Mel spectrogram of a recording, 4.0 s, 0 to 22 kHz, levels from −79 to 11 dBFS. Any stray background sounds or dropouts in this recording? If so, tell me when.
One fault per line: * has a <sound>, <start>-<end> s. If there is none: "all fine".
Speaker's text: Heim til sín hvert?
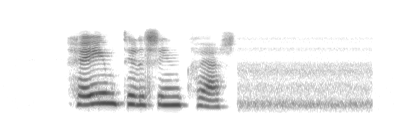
all fine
